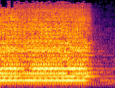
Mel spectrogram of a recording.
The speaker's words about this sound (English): Diesel engines and steam engines are a little different from each other in the way they work. They sound different too. Steam engines have whistles that sound like this. And diesels have horns that toot like this.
